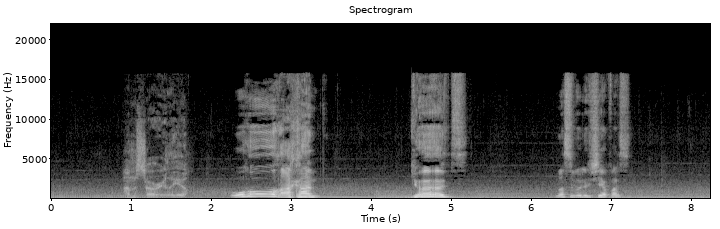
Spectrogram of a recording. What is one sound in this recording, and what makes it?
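A young man talks animatedly into a nearby microphone.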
